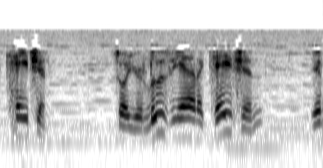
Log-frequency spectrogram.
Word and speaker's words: Cajun: French territory and um these acadians from Canada the term ended up being pronounced cinjun so your Louisiana Cajun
